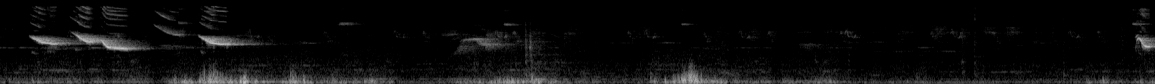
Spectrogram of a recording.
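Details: Seven-month-old young green-winged saltator opening with four loud descending whistles in quick succession, then a quieter whistled note, long near-silence with low rumbles, and a final loud whistle at the end.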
